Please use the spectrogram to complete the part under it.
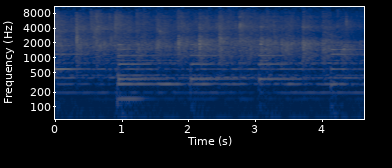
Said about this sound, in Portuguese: Aplauda a Ele se você crê.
